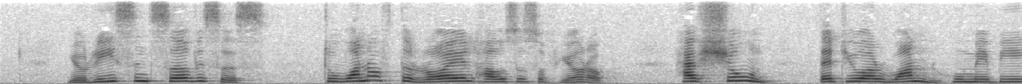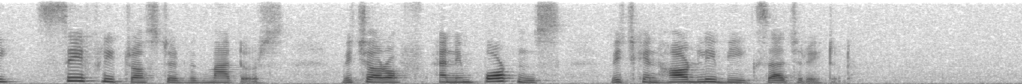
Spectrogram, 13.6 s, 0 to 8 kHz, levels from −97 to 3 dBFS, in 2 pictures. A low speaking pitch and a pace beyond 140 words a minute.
No: high, 245 Hz; average, 150 wpm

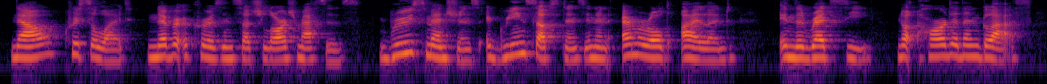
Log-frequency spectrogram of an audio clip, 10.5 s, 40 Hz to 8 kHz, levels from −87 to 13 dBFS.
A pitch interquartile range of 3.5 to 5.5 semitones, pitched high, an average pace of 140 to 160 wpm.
No: average, 2.7 semitones; high, 210 Hz; average, 145 wpm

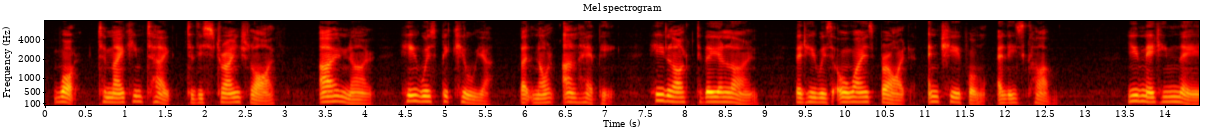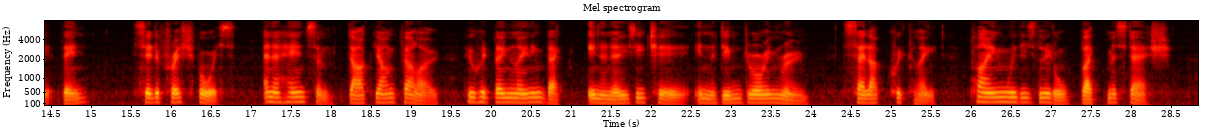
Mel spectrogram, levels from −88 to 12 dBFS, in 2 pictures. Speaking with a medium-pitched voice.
Yes: medium, 155 Hz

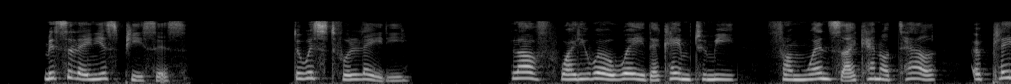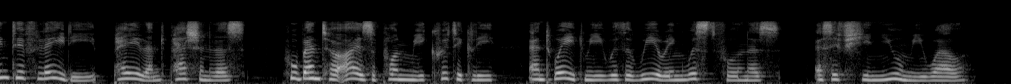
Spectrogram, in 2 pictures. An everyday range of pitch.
Yes: average, 3.9 semitones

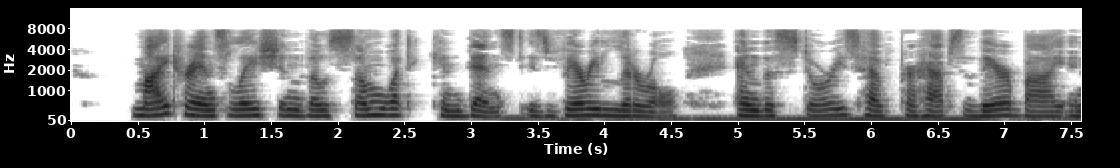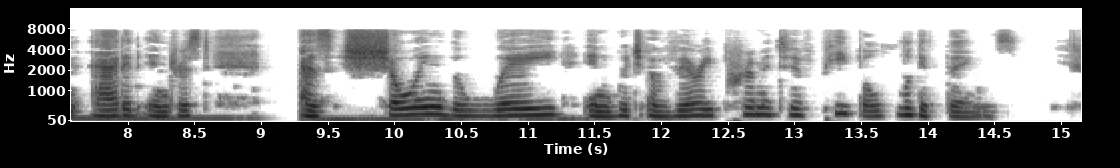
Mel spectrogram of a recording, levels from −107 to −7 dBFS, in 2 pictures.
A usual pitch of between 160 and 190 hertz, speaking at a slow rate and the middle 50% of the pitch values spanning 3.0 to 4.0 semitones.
Yes: medium, 185 Hz; slow, 120 wpm; average, 3.5 semitones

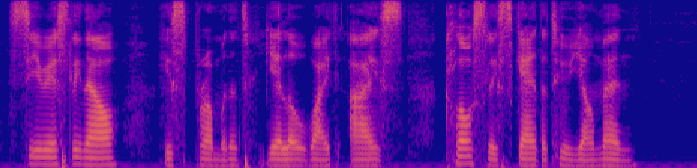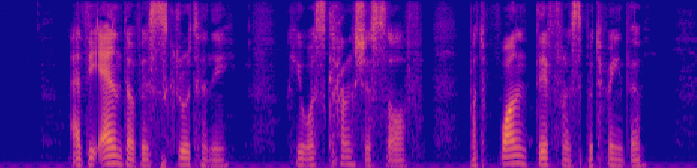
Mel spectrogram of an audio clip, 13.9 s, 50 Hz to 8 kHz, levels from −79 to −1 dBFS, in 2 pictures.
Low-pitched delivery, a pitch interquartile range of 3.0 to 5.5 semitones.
No: low, 105 Hz; narrow, 2.6 semitones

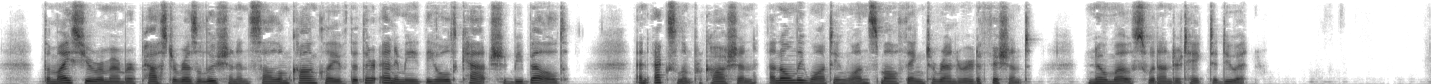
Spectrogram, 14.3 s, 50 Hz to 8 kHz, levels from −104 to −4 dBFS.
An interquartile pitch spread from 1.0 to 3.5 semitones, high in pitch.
No: average, 2.8 semitones; medium, 160 Hz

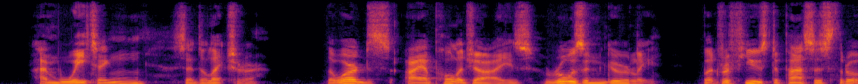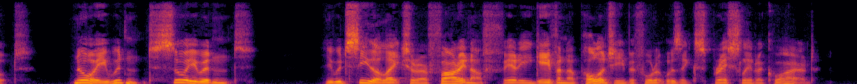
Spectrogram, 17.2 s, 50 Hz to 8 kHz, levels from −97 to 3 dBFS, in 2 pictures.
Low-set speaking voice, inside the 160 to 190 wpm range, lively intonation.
No: low, 110 Hz; average, 145 wpm; wide, 7.9 semitones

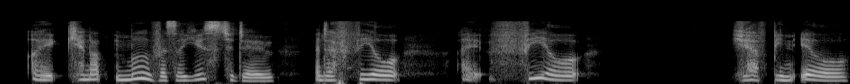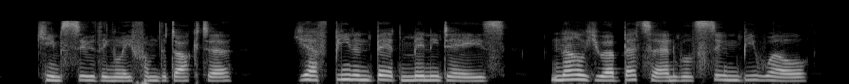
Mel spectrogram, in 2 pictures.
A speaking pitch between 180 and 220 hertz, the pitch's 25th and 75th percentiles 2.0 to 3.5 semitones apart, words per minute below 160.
Yes: high, 190 Hz; average, 3.0 semitones; average, 140 wpm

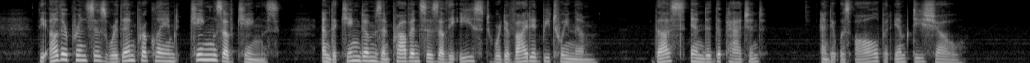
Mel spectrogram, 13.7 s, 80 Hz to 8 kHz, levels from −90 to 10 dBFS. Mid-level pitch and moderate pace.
Yes: medium, 160 Hz; average, 155 wpm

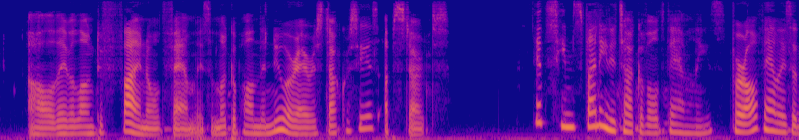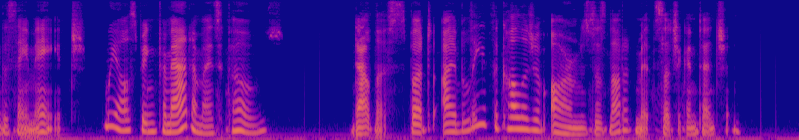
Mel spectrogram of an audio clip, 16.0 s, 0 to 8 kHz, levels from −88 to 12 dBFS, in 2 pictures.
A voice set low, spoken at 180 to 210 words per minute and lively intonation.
No: medium, 180 Hz; average, 190 wpm; wide, 6.6 semitones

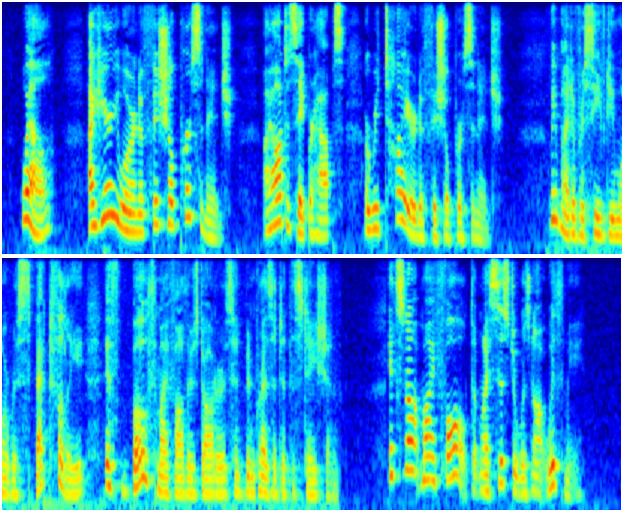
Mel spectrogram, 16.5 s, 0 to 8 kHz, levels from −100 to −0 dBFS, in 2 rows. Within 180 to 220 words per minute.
No: average, 165 wpm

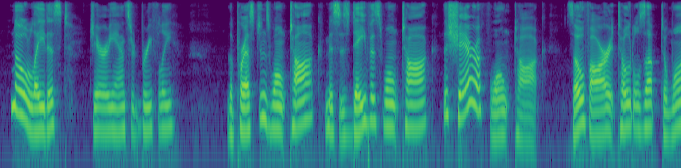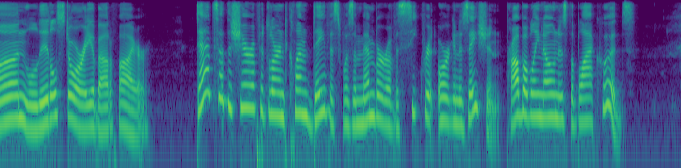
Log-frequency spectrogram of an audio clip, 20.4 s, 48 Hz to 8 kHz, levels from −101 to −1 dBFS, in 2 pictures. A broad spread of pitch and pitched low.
No: wide, 6.4 semitones; medium, 185 Hz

